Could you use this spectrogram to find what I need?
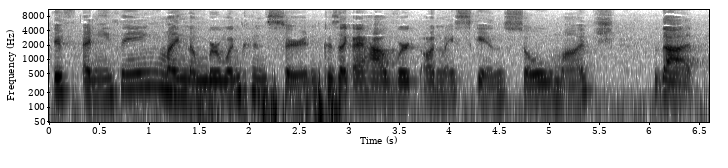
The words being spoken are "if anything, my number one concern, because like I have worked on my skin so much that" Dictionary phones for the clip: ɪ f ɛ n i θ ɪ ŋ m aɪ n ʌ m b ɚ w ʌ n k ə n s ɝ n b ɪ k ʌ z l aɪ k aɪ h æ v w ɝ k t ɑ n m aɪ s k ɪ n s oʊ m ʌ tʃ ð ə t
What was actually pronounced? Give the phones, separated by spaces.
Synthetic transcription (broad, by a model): ɪ f ɛ n i θ ɪ ŋ m aɪ n ʌ m b ɚ w ʌ n k ə n s ɝ n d k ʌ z l aɪ k aɪ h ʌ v w ɝ k t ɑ n m aɪ s k ɪ n s oʊ m ʌ tʃ ð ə t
